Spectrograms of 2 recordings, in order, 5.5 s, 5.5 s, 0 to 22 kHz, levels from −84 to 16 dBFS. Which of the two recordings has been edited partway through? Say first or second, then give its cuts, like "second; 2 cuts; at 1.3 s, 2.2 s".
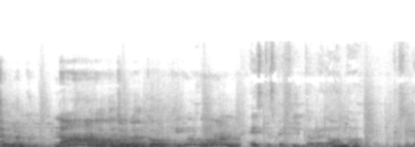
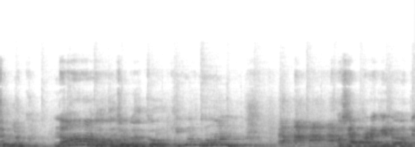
first; 1 cut; at 3.3 s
